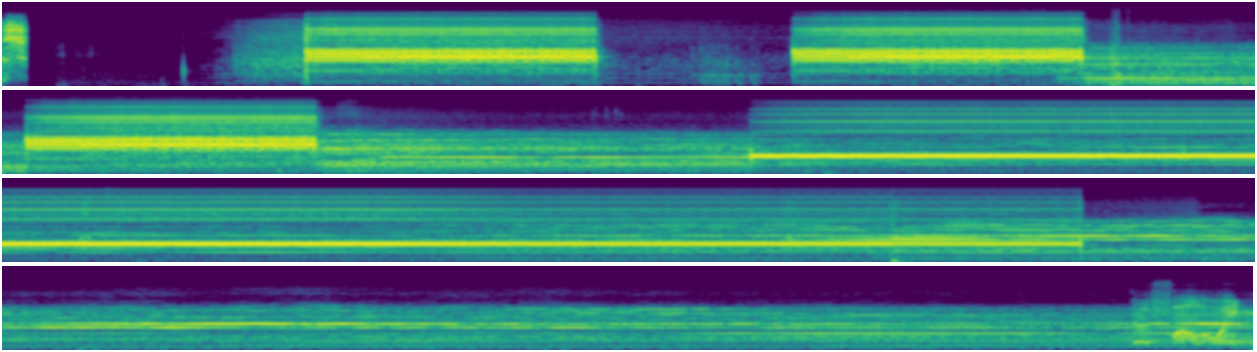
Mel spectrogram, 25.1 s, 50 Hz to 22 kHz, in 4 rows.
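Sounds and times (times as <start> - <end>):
screeching data tone bursts: 1.5 - 3.0, 4.0 - 5.4, 6.4 - 7.9, 10.0 - 18.0
two-tone attention signal: 6.4 - 7.9, 10.0 - 18.0.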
